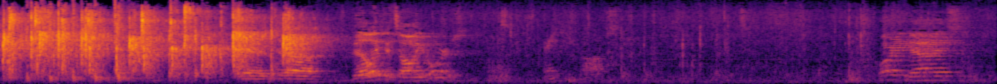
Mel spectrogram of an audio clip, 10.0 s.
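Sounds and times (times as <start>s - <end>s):
audience clapping: 0.0s - 3.2s
speech: 3.6s - 4.7s, 8.8s - 9.8s.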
